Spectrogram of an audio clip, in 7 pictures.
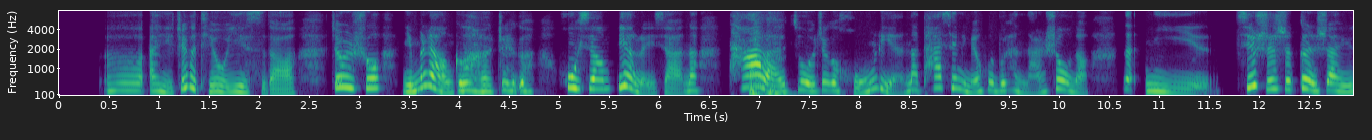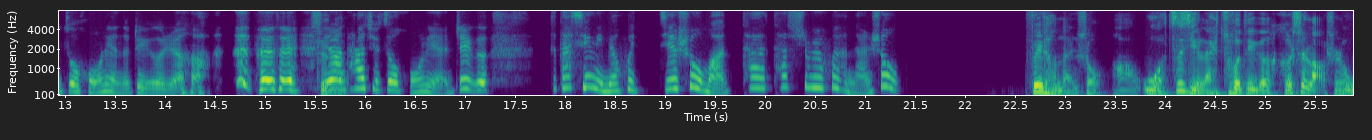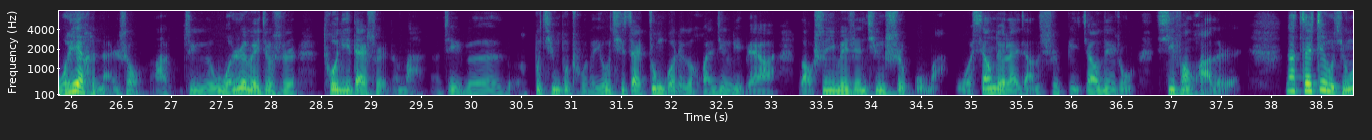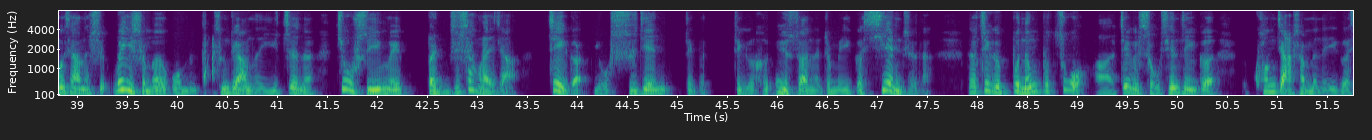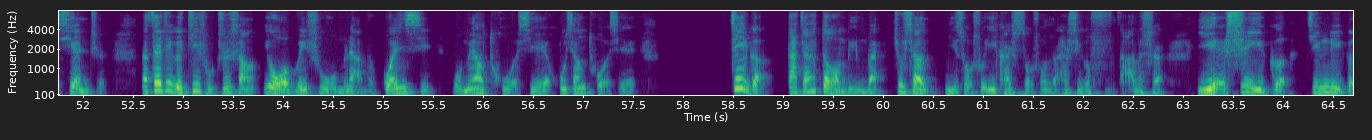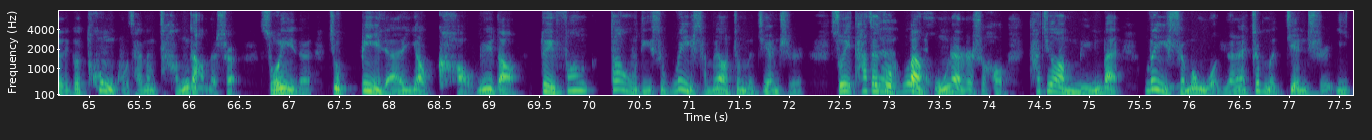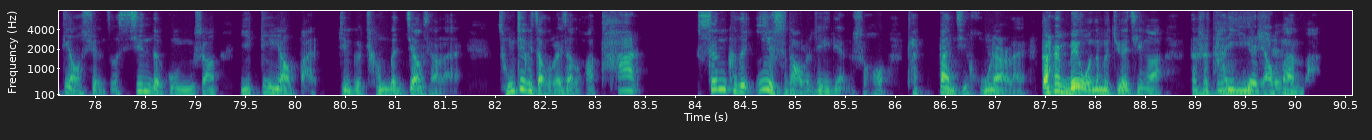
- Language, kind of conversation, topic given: Chinese, podcast, 合作时你如何平衡个人风格？
- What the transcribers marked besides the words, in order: laughing while speaking: "两个 这个"; laugh; laughing while speaking: "这个人啊，对 对"; teeth sucking; laughing while speaking: "来做这个和事佬时"; "过" said as "个"; laughing while speaking: "当然没有我那么绝情啊"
